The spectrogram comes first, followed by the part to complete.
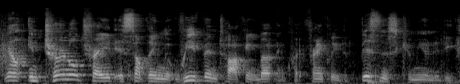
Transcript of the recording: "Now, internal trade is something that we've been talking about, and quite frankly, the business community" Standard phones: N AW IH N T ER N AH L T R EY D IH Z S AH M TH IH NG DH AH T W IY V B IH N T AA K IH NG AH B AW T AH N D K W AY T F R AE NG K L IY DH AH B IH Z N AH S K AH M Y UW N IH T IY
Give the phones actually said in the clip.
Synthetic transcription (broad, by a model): N AW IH N T ER N L T R EY D IH Z S AH M TH IH NG DH AH T W IY V B IH N T AA K IH NG AH B AW T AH N K W AY T F R AE NG K L IY DH AH B IH Z N AH S K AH M Y UW N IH T IY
